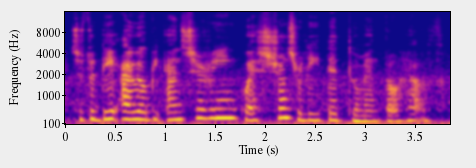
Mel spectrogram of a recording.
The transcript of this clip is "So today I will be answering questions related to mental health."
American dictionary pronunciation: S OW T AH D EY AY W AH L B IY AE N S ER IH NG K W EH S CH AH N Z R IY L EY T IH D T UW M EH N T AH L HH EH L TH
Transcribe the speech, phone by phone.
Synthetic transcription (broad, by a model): S OW T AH D EY AY W AH L B IY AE N S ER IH NG K W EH S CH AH N S R IY L EY T IH D T UW M EH N T AH L HH EH L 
